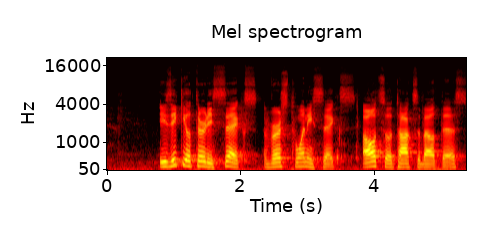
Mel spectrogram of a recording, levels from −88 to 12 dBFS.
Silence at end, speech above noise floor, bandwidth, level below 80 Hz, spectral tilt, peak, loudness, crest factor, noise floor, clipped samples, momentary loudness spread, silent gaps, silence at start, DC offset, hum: 0.15 s; 34 dB; 11.5 kHz; -54 dBFS; -6.5 dB/octave; -4 dBFS; -22 LUFS; 18 dB; -56 dBFS; under 0.1%; 12 LU; none; 0.8 s; under 0.1%; none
